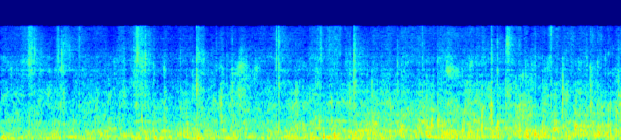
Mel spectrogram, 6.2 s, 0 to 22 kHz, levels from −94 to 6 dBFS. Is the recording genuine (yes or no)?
no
